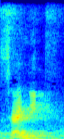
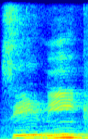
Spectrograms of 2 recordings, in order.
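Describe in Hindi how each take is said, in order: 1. 'न' के बाद का स्वर छोटा बोला जाता है। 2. 'न' के बाद का स्वर लंबा बोला जाता है। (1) "न पे न कम देर के लिए बोला जाता" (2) "ये न पे बड़ी ई की मात्रा है तो इसे ज़रा लंबा अधिक देर तक बोला जाता है"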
